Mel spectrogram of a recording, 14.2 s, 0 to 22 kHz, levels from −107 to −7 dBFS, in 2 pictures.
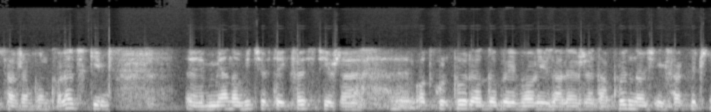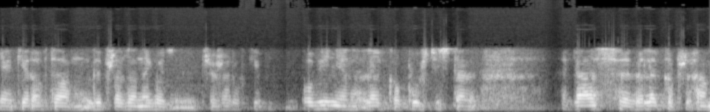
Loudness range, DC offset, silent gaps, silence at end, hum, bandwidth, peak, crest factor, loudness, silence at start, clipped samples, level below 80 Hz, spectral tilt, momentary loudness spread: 2 LU; under 0.1%; none; 0 s; none; 16.5 kHz; -4 dBFS; 16 dB; -20 LUFS; 0 s; under 0.1%; -68 dBFS; -6 dB/octave; 9 LU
